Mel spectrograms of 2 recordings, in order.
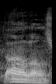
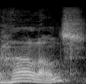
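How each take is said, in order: First: The name begins directly with a vowel. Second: The name begins with an h sound.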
